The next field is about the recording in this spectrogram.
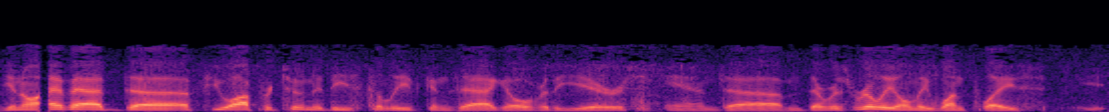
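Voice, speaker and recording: A man's voice: fairly low pitch, muffled recording. A middle-aged man, a college basketball coach, talking casually in an interview, easygoing and chuckling, with lots of fillers and restarts. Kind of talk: phone interview, casual chat.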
